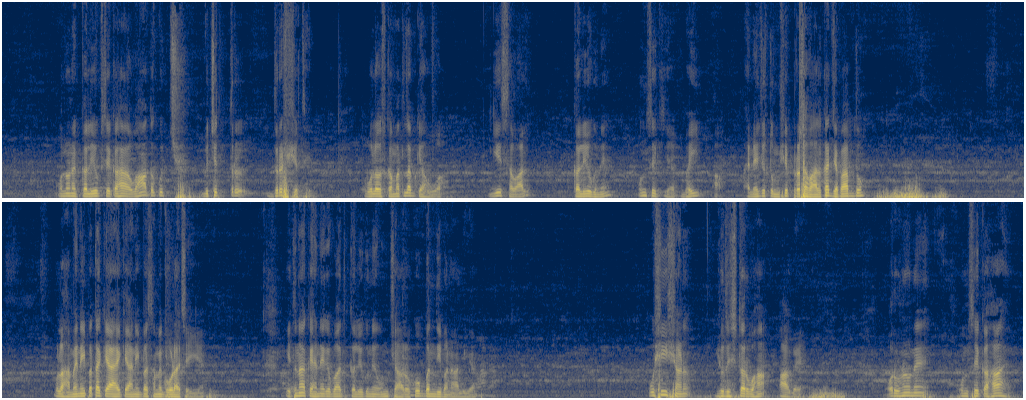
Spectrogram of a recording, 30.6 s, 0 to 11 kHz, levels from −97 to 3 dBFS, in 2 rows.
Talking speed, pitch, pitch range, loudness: 125 wpm, 130 Hz, 115-145 Hz, -23 LUFS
